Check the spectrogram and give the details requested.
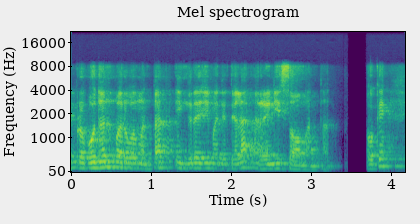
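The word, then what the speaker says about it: Renaissance: So world हिस्ट्रीमध्ये एक period आहे ज्याला मराठीमध्ये प्रबोधन पर्व म्हणतात, इंग्रजीमध्ये त्याला रेनिसॉ म्हणतात. ओके, त्याचं स्पेलिंग रिनायसन्स अशा प्रकारचा आहे, त्याचा उच्चार रेनिसॉ आहे, ज्याला मराठीमध्ये आपण समाज प्रबोधन किंवा प्रबोधन पर्व असं म्हटलं जातं.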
